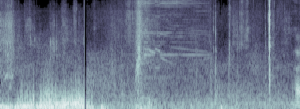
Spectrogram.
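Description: A cast with a baitcasting rod and reel: a quick swish of the rod, then the reel's spool whirring as the line pays out, its whine falling as it slows, then a few sharp clicks from the reel. Before the cast, a loud low rumble cuts off abruptly.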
